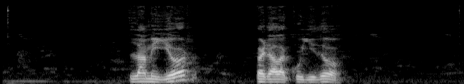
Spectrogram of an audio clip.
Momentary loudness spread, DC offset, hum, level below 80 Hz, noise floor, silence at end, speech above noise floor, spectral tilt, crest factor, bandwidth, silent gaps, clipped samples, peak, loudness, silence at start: 8 LU; under 0.1%; none; -58 dBFS; -62 dBFS; 1.25 s; 45 dB; -6.5 dB/octave; 18 dB; 16.5 kHz; none; under 0.1%; -2 dBFS; -18 LUFS; 1.3 s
